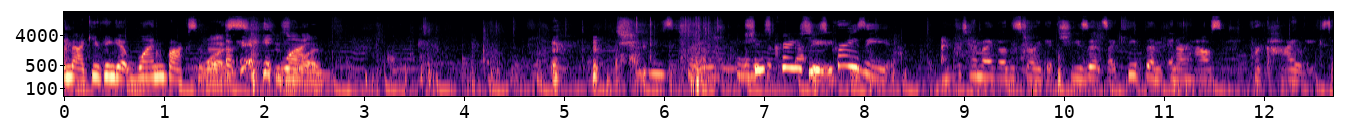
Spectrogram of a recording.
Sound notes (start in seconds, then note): 5.6 laughs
